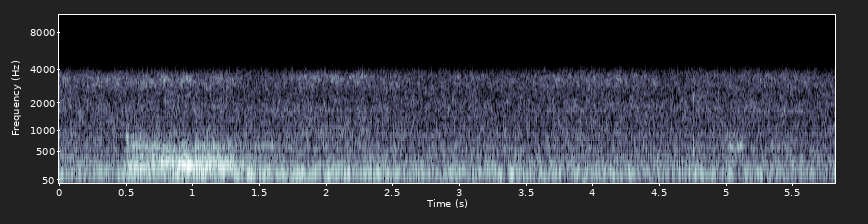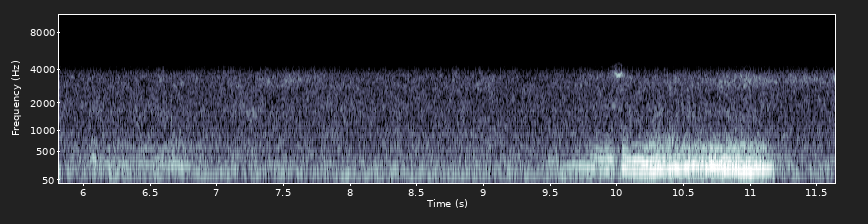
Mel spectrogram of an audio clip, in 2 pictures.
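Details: Sleeping dog snoring softly indoors, three rough, low breathy snores roughly every four to five seconds, the last one longer and louder with a wavering tone, over a faint steady hum.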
